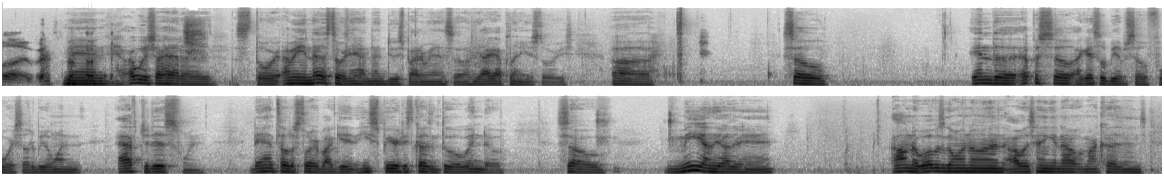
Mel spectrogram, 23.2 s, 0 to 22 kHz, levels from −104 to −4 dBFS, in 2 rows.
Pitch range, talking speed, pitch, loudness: 115-140 Hz, 200 wpm, 125 Hz, -17 LUFS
